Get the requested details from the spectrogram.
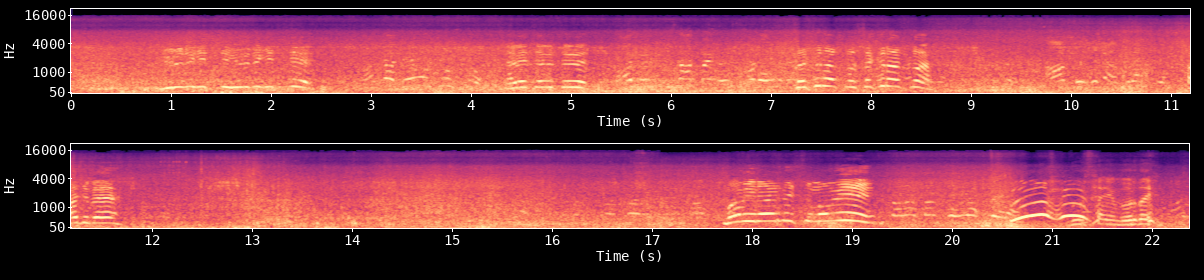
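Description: A man talks excitedly nearby.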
